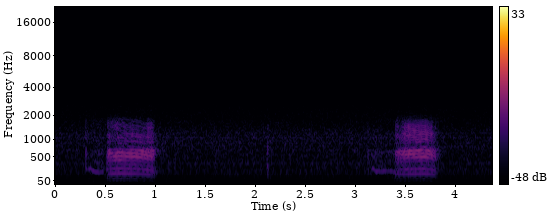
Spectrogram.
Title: Snoring Shar Pei puppy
